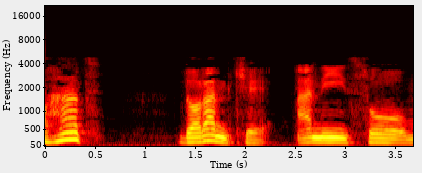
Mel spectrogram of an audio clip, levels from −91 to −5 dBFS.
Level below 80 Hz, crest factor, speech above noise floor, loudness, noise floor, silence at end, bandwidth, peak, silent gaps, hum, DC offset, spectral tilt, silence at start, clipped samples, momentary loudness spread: -70 dBFS; 16 dB; 39 dB; -31 LUFS; -69 dBFS; 0 s; 4.8 kHz; -16 dBFS; none; none; under 0.1%; -11 dB/octave; 0 s; under 0.1%; 13 LU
